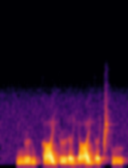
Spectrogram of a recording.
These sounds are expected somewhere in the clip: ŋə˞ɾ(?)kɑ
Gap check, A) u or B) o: A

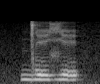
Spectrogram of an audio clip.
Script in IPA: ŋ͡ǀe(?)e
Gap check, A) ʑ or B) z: A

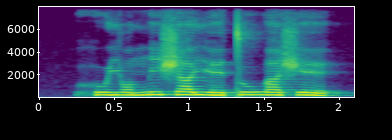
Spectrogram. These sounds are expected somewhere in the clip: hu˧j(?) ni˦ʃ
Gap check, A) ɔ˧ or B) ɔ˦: A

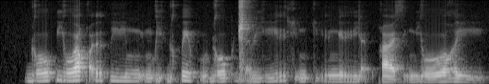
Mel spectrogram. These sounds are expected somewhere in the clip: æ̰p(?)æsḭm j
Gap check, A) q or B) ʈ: A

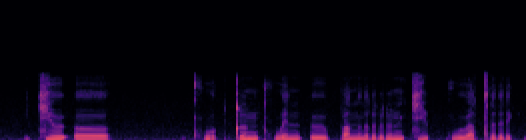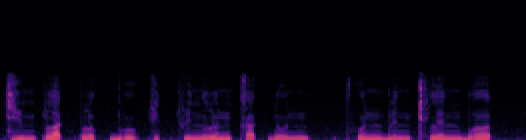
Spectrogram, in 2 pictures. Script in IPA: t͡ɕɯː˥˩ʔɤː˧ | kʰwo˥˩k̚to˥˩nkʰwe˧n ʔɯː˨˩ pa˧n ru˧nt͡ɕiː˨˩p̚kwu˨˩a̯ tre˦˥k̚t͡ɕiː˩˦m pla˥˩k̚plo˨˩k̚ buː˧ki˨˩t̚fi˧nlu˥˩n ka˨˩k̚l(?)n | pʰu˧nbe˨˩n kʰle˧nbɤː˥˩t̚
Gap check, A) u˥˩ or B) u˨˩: B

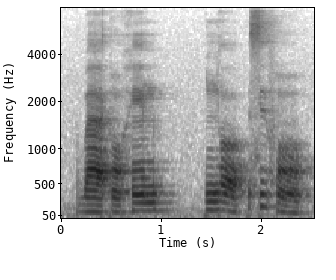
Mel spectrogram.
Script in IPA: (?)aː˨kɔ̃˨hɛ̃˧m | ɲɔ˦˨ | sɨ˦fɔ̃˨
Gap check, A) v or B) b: B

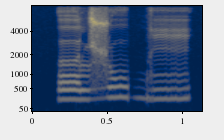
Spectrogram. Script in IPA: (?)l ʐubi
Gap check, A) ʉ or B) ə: B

